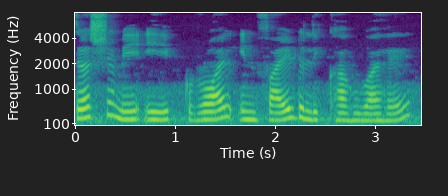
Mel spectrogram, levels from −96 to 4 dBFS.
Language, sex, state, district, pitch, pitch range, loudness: Hindi, female, Uttar Pradesh, Lalitpur, 205 Hz, 190-235 Hz, -16 LUFS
